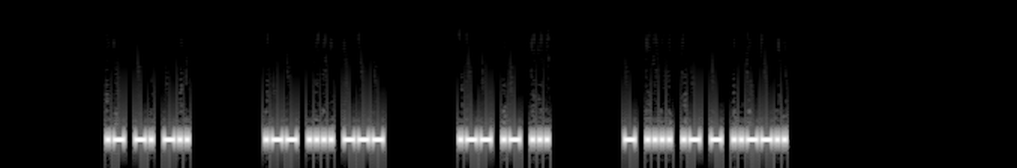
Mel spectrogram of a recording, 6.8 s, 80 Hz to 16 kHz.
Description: Morse code, heard as a keyed tone, about 52 wpm, 700 Hz. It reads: AND WHO WAS THAT?
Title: 3x Word-Spacing - Sentences from Top 100 Words - 50wpm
